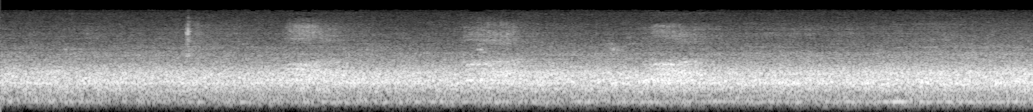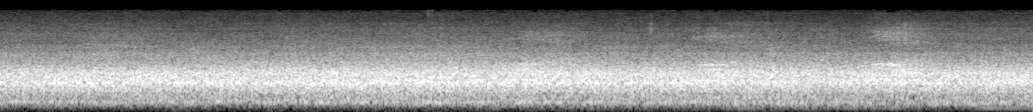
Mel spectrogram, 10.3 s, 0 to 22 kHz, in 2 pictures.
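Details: Perched on an electric wire, a carrion crow bows while calling on an afternoon of 18 July 2023; a run of harsh caws early on and one more near the end, all half-buried in dense steady hiss.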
